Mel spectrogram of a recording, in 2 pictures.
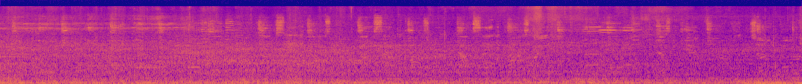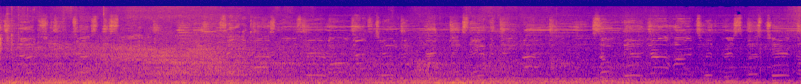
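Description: Steady road and engine noise inside a moving car's cabin, with music from the car radio playing underneath, its notes coming through more clearly near the end.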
